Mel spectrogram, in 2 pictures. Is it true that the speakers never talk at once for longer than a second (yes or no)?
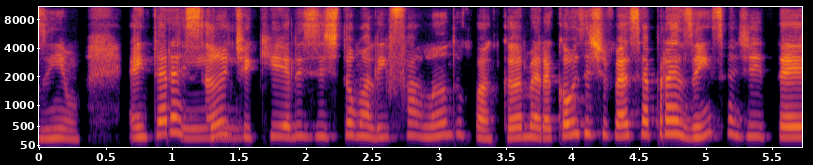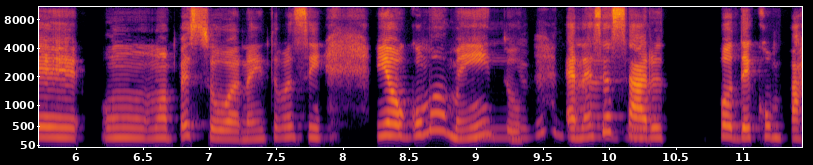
no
